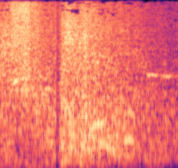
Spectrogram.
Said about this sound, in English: That last bolt of lightning smelled like...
